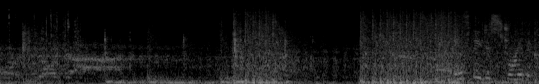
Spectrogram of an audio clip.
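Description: Rapid gunfire from a weapon aimed at a turret in the sci-fi shooter Warframe, with dense bursts and a sharper, louder volley midway, mixed with game effects and background din.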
